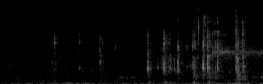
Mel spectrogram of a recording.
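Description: Keys tapped on a computer keyboard, starting sparse and quiet and then speeding into a quicker, louder burst of clicks, close by.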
